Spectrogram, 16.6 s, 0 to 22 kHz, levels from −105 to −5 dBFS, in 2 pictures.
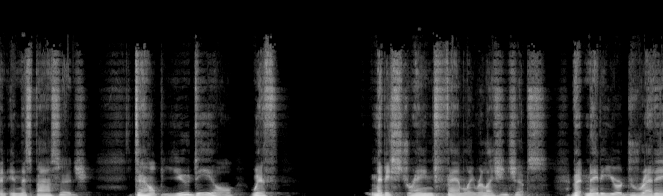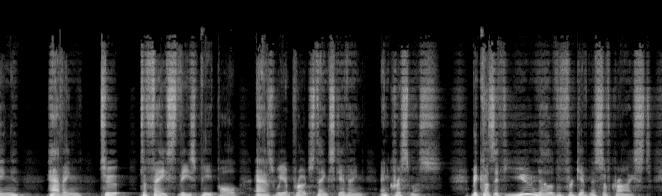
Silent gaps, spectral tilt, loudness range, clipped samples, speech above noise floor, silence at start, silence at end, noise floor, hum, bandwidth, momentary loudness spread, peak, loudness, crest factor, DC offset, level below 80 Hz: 3.87-4.44 s; -5.5 dB/octave; 2 LU; under 0.1%; 39 dB; 0 s; 0.15 s; -69 dBFS; none; 17.5 kHz; 13 LU; -8 dBFS; -30 LUFS; 24 dB; under 0.1%; -80 dBFS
